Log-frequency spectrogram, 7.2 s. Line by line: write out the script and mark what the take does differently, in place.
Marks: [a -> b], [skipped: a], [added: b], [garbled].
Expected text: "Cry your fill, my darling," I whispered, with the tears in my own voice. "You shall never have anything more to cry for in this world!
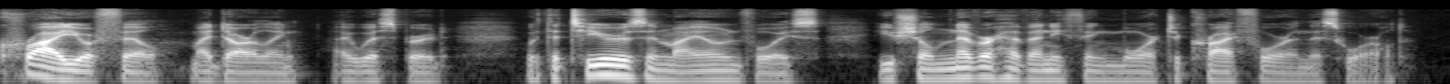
"Cry your fill, my darling," I whispered, with the tears in my own voice. "You shall never have anything more to cry for in this world!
